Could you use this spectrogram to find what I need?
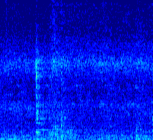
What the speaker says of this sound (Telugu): మధ్య మధ్యలో ఇలా చూసుకుంటూ కలబెట్టుకుంటాం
